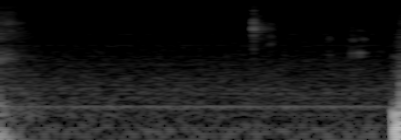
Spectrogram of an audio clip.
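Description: Near silence, with a faint steady hum and a few very faint clicks about halfway through.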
